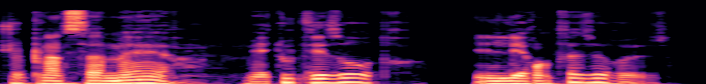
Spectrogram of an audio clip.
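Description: A man voicing a sharp-tongued adult mother who speaks bluntly and mockingly. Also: low voice, animated, unhurried, vocal fry, smooth, no room sound, studio quality, exaggerated voice.

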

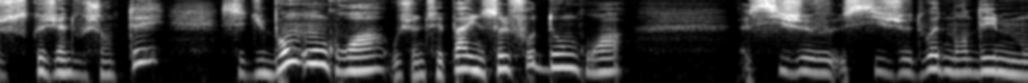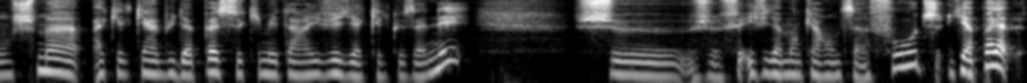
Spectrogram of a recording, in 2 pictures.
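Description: An older woman, telling personal stories as an interview guest in an expressive, emphatic way. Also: fairly low pitch. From Paris, France. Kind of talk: conversational personal storytelling.

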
